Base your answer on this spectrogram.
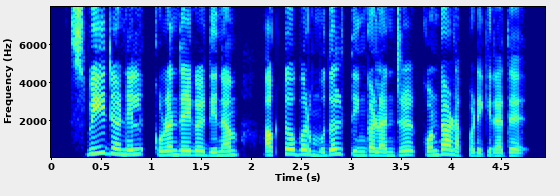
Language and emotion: Tamil, neutral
